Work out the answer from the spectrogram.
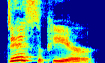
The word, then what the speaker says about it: disappear: And if you notice this middle syllable, we just rush through as quickly as we can.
